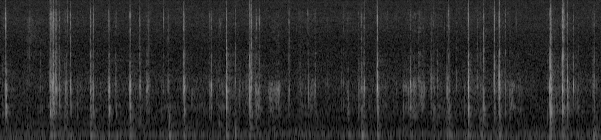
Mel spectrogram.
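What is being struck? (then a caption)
Plastic mechanical keyboard. Fingertips with long decorated nails type on a mint-green retro mechanical keyboard with round plastic keycaps and a hollow plastic body. The result is a steady run of quick, short, clacky keystrokes with a hollow mid-range tone and bright clicks. Each keystroke dies away almost instantly against a quiet background.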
